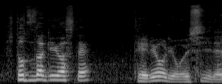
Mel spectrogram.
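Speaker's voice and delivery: low, soft, cool-guy murmur.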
